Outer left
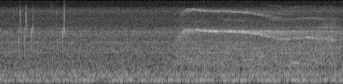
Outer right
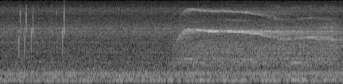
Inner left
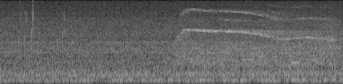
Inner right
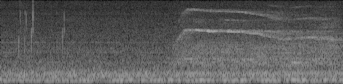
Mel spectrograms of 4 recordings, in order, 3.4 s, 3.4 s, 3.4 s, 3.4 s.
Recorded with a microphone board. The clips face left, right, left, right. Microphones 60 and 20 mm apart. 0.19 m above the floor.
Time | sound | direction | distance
1.7 | laughter | 70° left (ahead or behind) | 4.5 m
